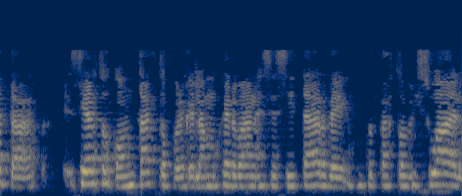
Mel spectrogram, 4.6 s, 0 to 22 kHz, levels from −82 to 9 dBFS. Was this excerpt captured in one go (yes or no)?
no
